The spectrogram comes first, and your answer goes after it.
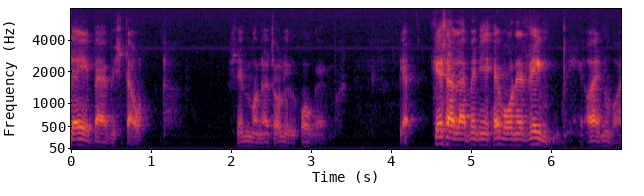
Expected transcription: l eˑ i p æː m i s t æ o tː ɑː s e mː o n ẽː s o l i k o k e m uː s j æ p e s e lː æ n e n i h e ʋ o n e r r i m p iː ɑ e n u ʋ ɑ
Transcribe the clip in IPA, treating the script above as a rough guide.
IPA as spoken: l eˑ i p æː m i s t æ o tː ɑː s e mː o n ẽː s o l i k o k e m u s j æ k e s æ lː æ m e n i h e ʋ o n e r r i m p iː ɑ e n u ʋ ɑ

